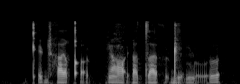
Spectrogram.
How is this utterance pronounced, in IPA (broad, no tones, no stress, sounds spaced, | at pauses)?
kʼ e ɖ h a j qʼ o̰ kː ẽ ʕ ḛ ɽ a t a θ o̰ ɖ j ḛ m ɽ o̰ l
